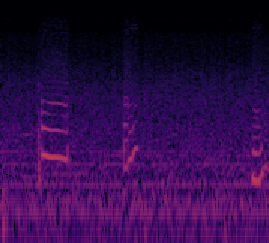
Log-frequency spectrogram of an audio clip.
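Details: Female house cat at a window watching birds and chattering at them; three short, quiet chirp-like meows spaced about a second apart, the middle one rising upward, over a low room hum.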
